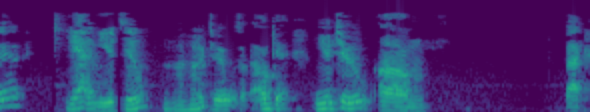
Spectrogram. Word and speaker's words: Mewtwo: Yeah, Mewtwo.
